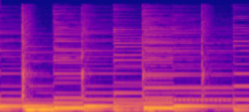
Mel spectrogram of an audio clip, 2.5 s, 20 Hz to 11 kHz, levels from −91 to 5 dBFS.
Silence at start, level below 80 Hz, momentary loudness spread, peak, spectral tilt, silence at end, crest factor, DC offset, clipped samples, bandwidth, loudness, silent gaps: 0 s; -44 dBFS; 10 LU; -8 dBFS; -8 dB/octave; 0 s; 12 dB; under 0.1%; under 0.1%; 9.4 kHz; -20 LUFS; none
